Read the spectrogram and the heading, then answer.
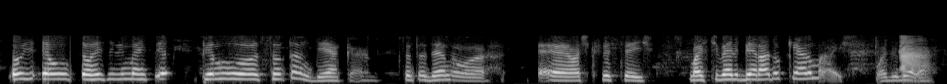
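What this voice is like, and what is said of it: Carioca Brazilian Portuguese accent. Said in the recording (Portuguese): “O senhor é carioca, né? ... dá pra perceber no sotaque.”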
